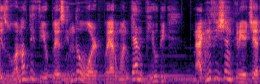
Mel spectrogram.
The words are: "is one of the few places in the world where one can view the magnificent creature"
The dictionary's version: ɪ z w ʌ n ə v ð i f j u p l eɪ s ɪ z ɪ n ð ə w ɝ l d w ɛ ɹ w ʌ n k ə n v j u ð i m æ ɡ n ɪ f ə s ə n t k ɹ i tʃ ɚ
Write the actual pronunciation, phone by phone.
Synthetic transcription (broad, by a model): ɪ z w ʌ n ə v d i f j u p l eɪ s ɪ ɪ n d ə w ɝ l d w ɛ ɹ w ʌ n k ə n v j u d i m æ ɡ n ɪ f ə ʃ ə n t k ɹ i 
